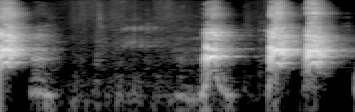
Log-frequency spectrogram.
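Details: Two West Highland White Terriers at play together; one loud bark opens, then after a quiet pause with low grumbling, three more sharp, rising barks follow in a quick cluster.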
